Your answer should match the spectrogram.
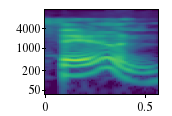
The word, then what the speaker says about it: Thune: Oh, because it rhymes with Thune.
